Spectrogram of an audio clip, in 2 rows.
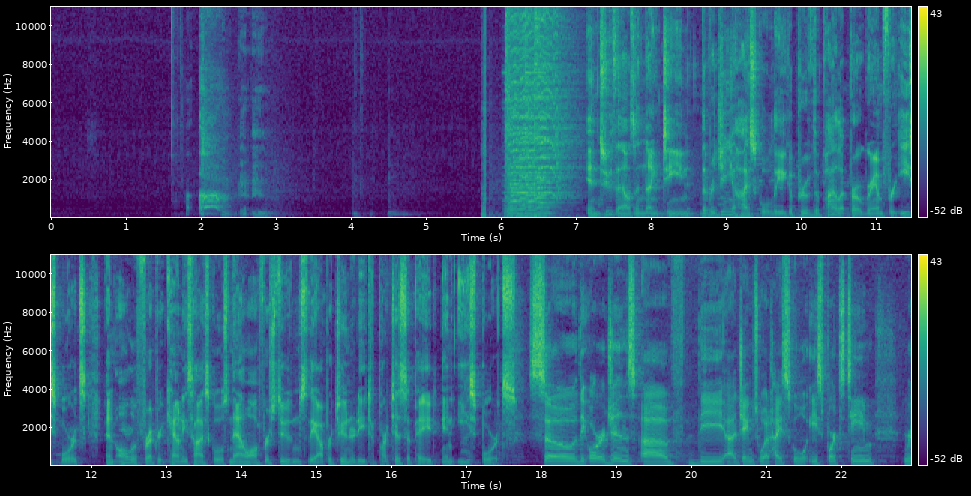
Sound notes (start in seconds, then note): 1.7 coughs; 5.8 upbeat music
